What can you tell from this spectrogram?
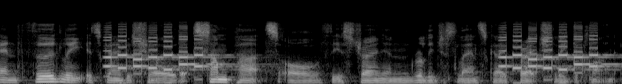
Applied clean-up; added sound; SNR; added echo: none; Telephone; 1 dB; none.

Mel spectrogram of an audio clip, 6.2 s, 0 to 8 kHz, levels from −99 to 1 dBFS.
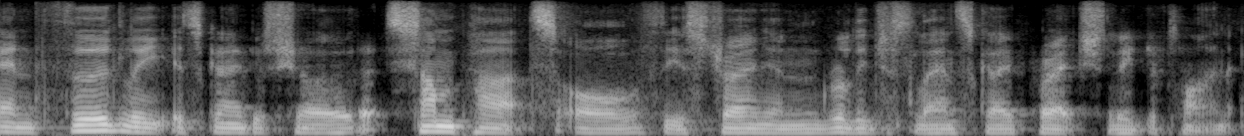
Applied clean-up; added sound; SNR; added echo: neural mask model Resemble Enhance denoiser.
